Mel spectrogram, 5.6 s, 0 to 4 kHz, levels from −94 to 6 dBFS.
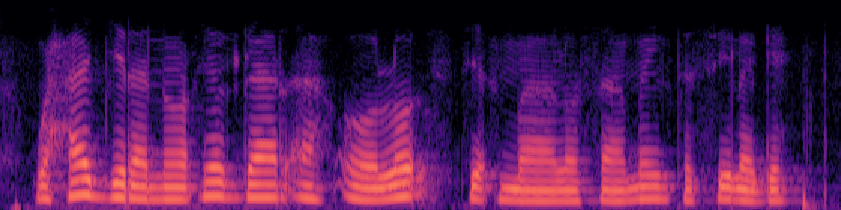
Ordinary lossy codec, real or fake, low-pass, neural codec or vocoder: none; real; 3.6 kHz; none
